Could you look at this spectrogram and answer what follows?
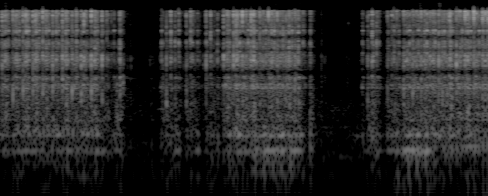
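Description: A sewing machine stitches a makeup case in a fast continuous whir, stopping briefly twice between runs, close by and steady, with no one talking.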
